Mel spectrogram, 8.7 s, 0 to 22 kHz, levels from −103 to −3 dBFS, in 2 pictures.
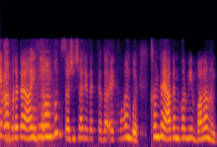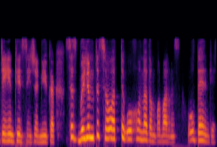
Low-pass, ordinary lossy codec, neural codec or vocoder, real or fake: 7.2 kHz; none; codec, 16 kHz, 0.5 kbps, X-Codec, HuBERT features, trained on balanced general audio; fake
